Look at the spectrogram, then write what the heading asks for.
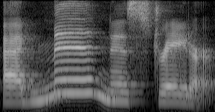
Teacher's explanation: we actually have a big stress on min and a secondary stress later in the word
